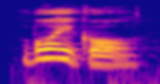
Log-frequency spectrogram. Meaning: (adjective) wandering, roaming, roving; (noun) planet
- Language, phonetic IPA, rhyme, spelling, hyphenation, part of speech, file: Hungarian, [ˈbojɡoː], -ɡoː, bolygó, boly‧gó, adjective / noun, Hu-bolygó.ogg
